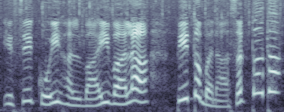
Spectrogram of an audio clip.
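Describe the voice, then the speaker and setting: A woman's voice: on the high side, huge pitch swings, measured pace, a little mellow. A woman narrating a scripted cartoon family story.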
